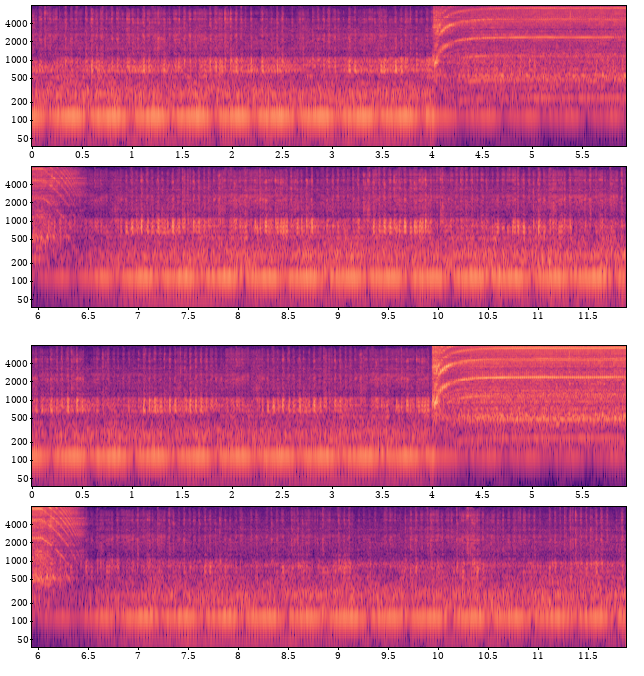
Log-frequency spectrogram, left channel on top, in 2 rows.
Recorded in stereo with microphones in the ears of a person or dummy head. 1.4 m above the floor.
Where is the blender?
65° right (ahead or behind), 1.0 m.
